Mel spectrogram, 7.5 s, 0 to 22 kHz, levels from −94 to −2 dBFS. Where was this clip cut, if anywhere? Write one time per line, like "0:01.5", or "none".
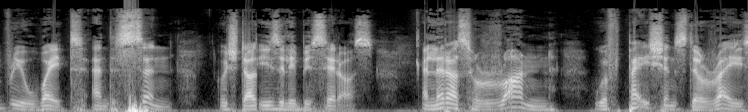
0:02.6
